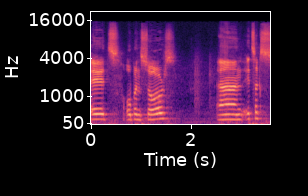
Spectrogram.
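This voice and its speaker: A man speaks with an Argentine accent at a high pitch. His tone is bright and sharp. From Argentina. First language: Spanish. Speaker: software developer and security researcher. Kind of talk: conference talk. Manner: hesitant, many fillers.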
